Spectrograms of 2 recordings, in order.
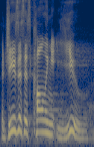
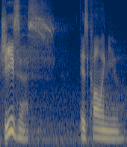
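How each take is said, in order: First: The stress falls on the word you. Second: The stress falls on the word Jesus. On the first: The call is personal to the listener. "change the emphasis one more time on that statement" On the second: The one calling is compassionate. "Jesus, whose sacred heart beats with compassion for us sinners"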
